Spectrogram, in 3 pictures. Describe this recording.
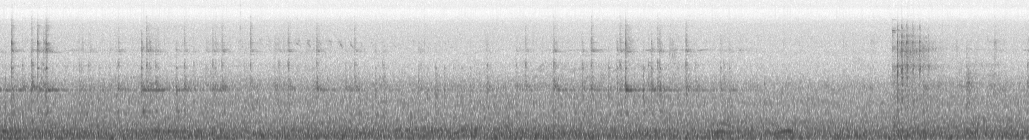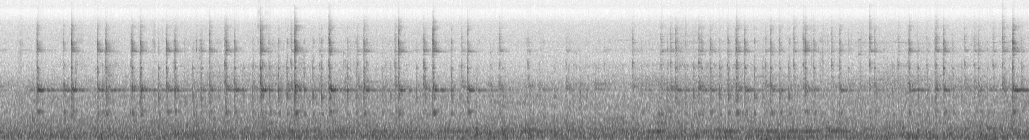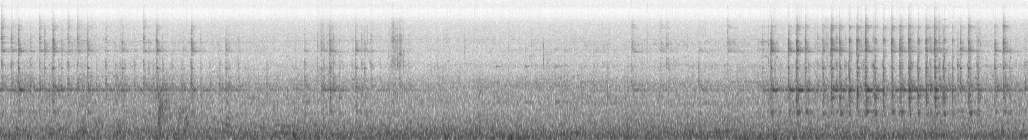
Hungary, Balaton Lake, port, wind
